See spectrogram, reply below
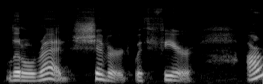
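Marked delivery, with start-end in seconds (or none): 2.5-2.6 long, rising wolf howl. Acted. Wolf has caught Little Red, long howl. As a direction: howl and hold the note.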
